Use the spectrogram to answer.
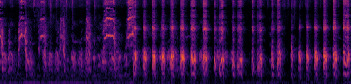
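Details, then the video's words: Chukar partridge: a few rising, squealing notes at first, then a steady train of hard, rapid clucks repeated several times a second. "chakor ki awaz //چکور کی اواز"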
